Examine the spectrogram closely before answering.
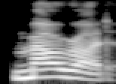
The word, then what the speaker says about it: Melrod: His name is Johnathan Melrod. Am I pronouncing your last name right?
